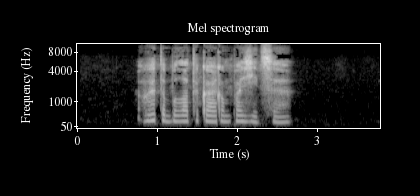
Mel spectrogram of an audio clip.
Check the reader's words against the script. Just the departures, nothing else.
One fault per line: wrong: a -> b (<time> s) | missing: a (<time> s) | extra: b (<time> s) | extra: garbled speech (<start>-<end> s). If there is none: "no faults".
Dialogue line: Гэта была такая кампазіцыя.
no faults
